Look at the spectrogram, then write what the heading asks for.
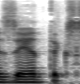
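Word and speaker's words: Xanthyx: Ah, I love my Xanthix Harvester. That's how you pronounce it.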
